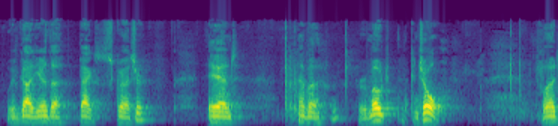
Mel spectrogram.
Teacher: listen to how he finishes on a confident low note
